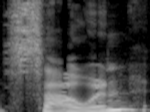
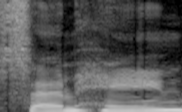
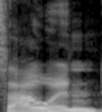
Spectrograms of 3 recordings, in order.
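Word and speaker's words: Samhain: of people pronounce it Sam Hayne but it is a Celtic word it's s-a-m-h-a-i-n as you probably all know but it's pronounced sauwin because it's uh it's Gaelic so it's really hilarious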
